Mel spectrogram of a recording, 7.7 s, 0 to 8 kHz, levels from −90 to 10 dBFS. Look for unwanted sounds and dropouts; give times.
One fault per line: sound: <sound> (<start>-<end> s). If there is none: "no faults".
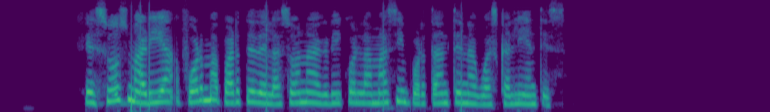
no faults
